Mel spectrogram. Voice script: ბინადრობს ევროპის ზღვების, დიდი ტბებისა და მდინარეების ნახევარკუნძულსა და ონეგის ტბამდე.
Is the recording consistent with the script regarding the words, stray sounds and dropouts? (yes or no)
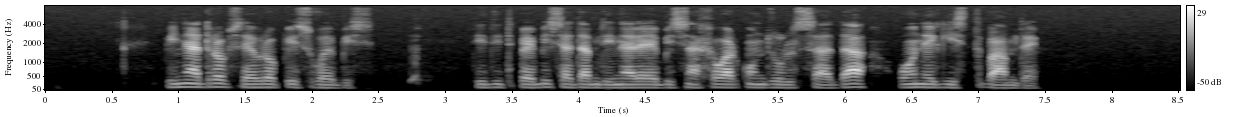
no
